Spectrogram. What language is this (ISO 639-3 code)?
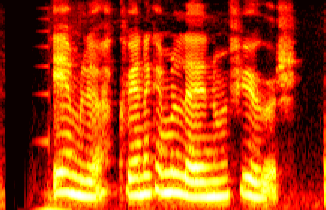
isl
